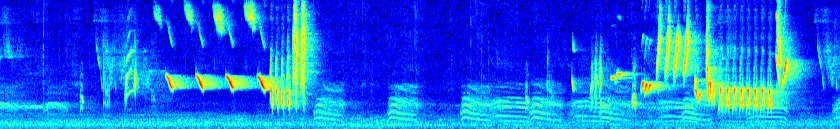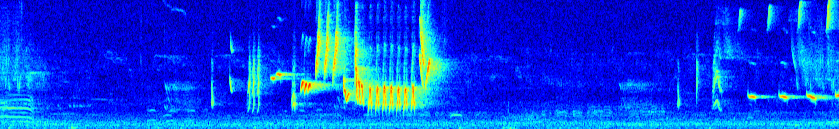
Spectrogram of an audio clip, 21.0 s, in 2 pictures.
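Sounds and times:
common nightingale singing: 1.2s - 4.0s, 7.2s - 11.0s, 12.6s - 16.3s, 19.0s - 20.9s.

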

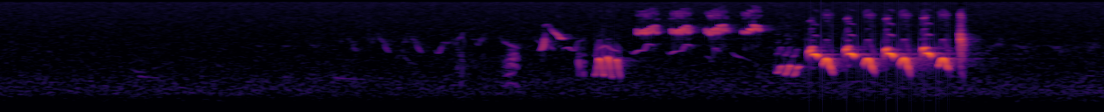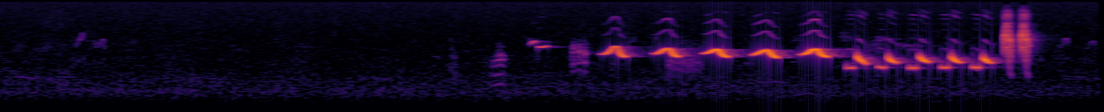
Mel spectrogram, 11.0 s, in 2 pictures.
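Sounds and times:
Common nightingale singing: 1.7s - 6.1s, 8.1s - 11.0s.

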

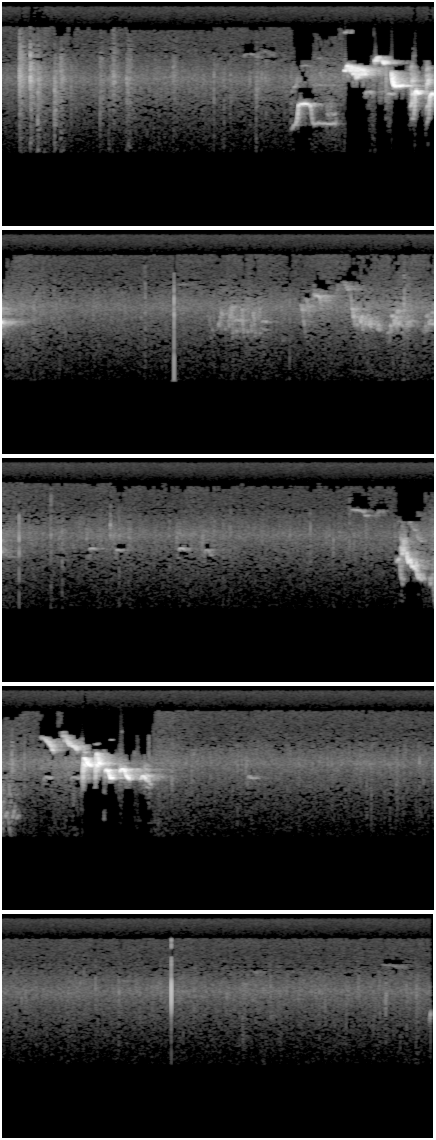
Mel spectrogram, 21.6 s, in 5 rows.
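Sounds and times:
European robin song: 2.4s - 4.6s, 6.5s - 8.8s, 12.2s - 14.6s.

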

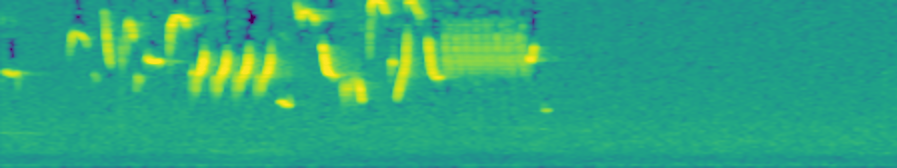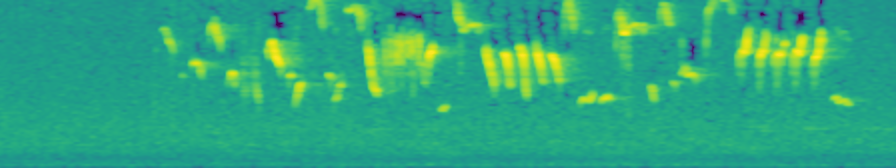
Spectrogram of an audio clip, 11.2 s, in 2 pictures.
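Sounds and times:
Eurasian wren Troglodytes troglodytes singing: 0.0s - 3.5s, 6.6s - 11.0s.

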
